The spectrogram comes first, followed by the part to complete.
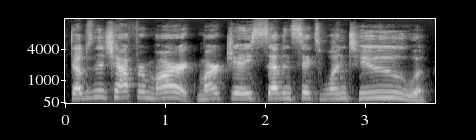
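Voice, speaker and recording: On her casual call-in livestream, a hoarse-throated woman with a raspy voice chats loosely, laughs a lot, and talks back to her chat. Her voice is on the high side and a bit bright, and she speaks a little slowly.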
